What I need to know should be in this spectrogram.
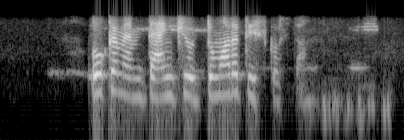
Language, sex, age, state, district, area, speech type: Telugu, female, 18-30, Telangana, Yadadri Bhuvanagiri, urban, conversation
